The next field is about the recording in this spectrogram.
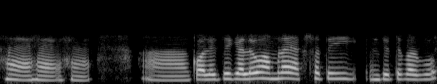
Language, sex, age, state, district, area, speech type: Bengali, female, 18-30, West Bengal, Alipurduar, rural, conversation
